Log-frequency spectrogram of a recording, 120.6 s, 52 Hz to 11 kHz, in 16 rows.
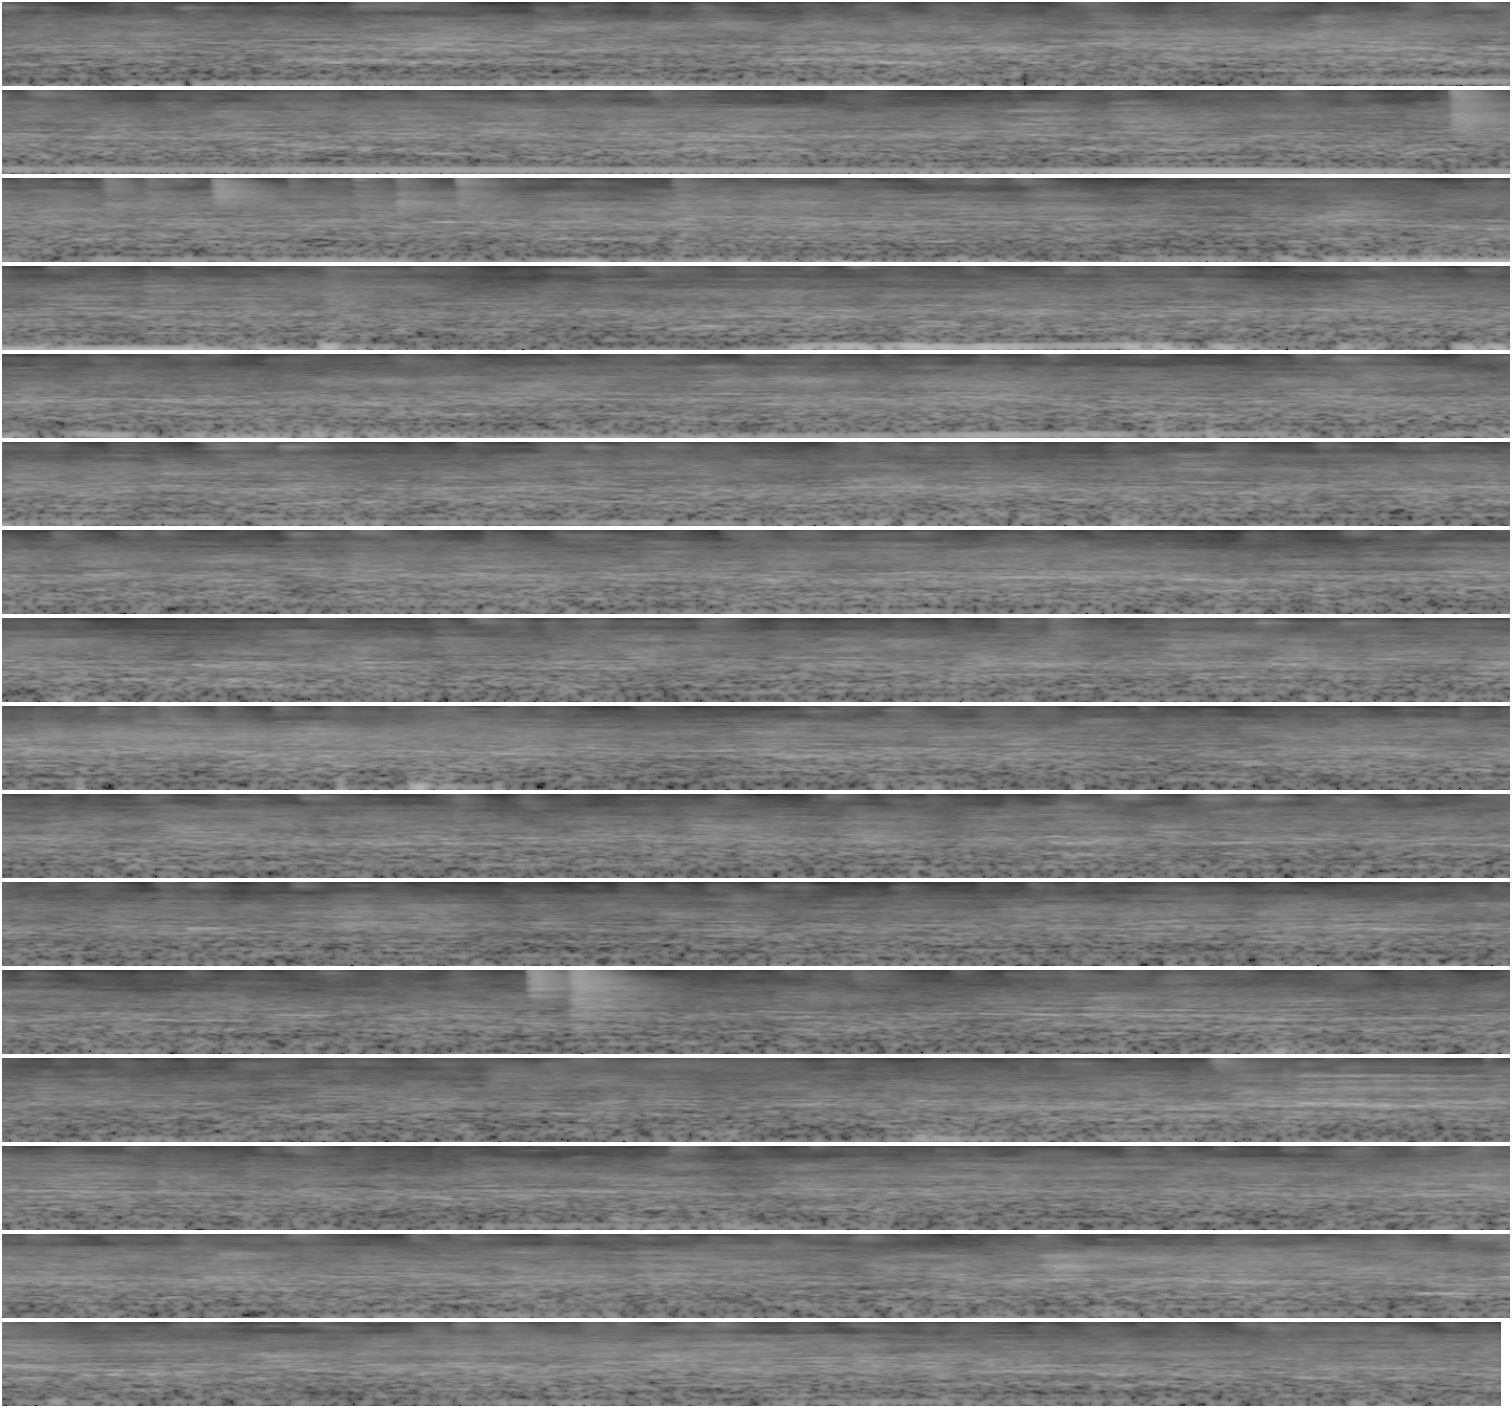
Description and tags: Restaurant ambience
This was recorded with an H6 Zoom recorder at a bar called 28 degrees thirst and thought it would work well for a restaurant, bar or any similar public setting for background noise.
atmosphere, ambience, atmospheres, general-noise, background, field-recording, soundscape, public, OWI, roomtones, ambiance, people, roomtone, ambient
